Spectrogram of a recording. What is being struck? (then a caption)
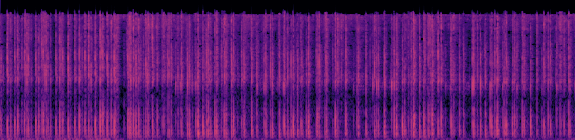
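Laminated cardboard hardcover book cover. Fingernails tap rapidly on the laminated cardboard cover of a hardcover Jungle Book, producing a dense, steady stream of dry, short clicks and taps. The taps are hollow and papery, centered in the low-mid range with little bright content, and each dies away almost instantly.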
